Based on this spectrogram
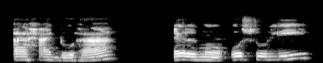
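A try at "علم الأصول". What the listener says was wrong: Jangan, masih tinggal itu ilmul. Ulang.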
